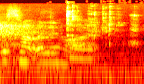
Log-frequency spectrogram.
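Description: Metal clinks against a glass as a hot toddy with Havana Club rum is stirred and mixed, with a sharp chime partway through and softer ringing, tinkly clatter around it.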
